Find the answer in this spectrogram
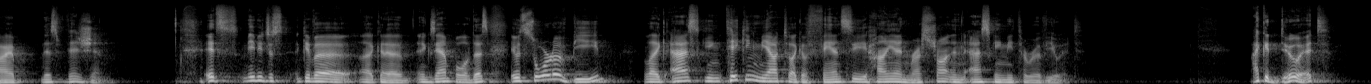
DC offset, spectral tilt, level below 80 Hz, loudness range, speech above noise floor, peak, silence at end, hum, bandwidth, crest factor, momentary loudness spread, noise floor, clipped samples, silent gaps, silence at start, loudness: under 0.1%; -5.5 dB/octave; -52 dBFS; 5 LU; 46 dB; -2 dBFS; 0.4 s; none; 17.5 kHz; 22 dB; 10 LU; -69 dBFS; under 0.1%; none; 0 s; -23 LUFS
